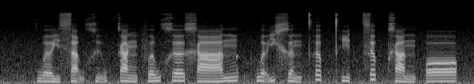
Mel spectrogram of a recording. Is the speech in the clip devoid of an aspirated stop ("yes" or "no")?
no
